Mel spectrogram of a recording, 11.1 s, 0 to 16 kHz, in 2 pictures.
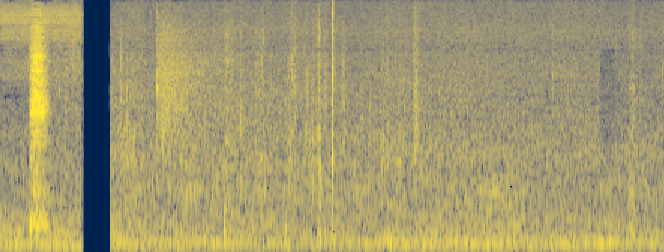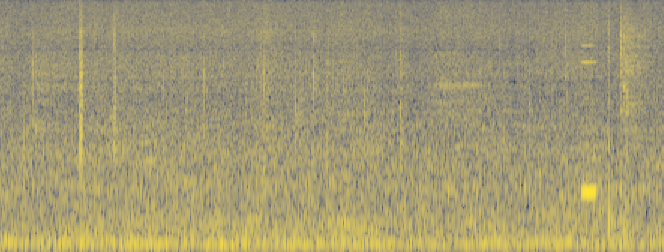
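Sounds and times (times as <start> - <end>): faint beep: 10.4 - 10.6.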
